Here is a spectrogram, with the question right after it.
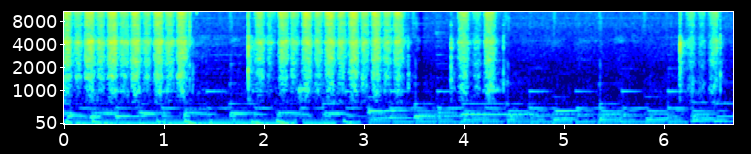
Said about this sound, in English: I'm going to add my lemon zest.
